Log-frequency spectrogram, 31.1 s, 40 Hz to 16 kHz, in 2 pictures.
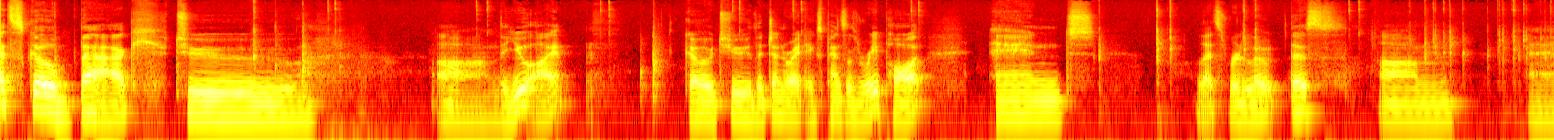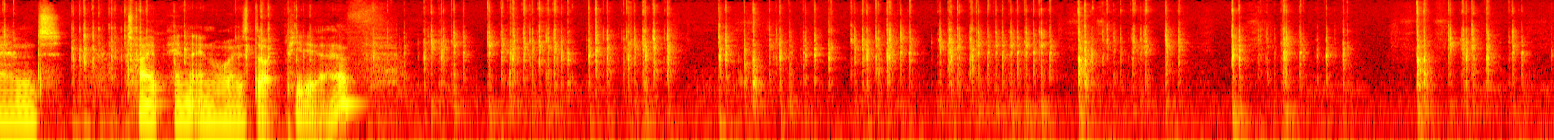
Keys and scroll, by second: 0.5 super+Tab, 11.5 super+r, 14.3 super+Left, 15.1 Down, 15.2 super+Right, 15.7 Left, 17.8 ., 18.6 f, 19.4 super+Left, 19.8 Up, 20.1 super+Left, 20.7 shift+Down, 21.5 super+c, 21.6 super+Right, 21.9 Up, 22.1 super+Right, 22.7 ,, 23.0 Return, 23.4 super+Left, 23.6 super+v, 24.1 Up, 24.3 super+Right, 24.5 Left, 25.0 Up, 25.1 super+Right, 25.3 Left, 26.4 2, 26.8 Down, 27.2 Up, 28.0 ,, 28.3 Down, 28.4 super+Left, 28.7 super+v, 29.8 BackSpace, 30.0 Up, 30.2 super+Right, 30.6 Left.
